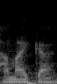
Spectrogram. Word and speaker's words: Jamaica: Next little extra is hibiscus water, and in Spanish it's spelled Jamaica, but it's pronounced Jamaica.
